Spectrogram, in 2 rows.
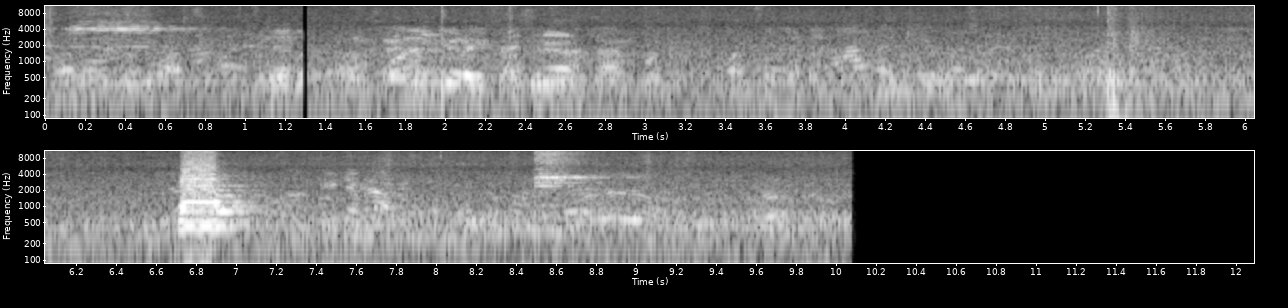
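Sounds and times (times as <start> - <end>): car horn honking: 0.0 - 1.0, 6.6 - 7.4, 8.4 - 9.2
background chatter: 0.0 - 10.1.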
